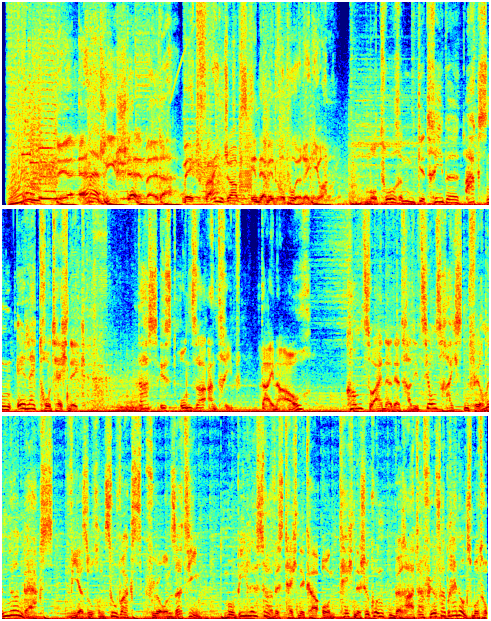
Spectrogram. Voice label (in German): Spot Stellenmelder; Viertel Motoren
